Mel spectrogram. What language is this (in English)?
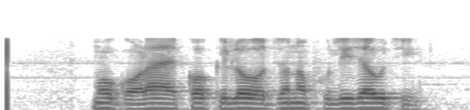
Odia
